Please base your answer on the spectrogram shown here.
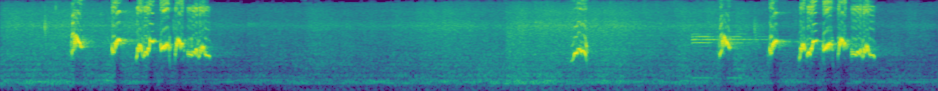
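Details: Red-whiskered bulbul in morning singing practice, double-note mature wild style: an opening phrase of rapid falling whistled notes, one lone note, then a second similar phrase of about seven bright notes.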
